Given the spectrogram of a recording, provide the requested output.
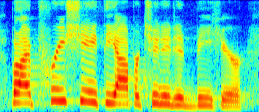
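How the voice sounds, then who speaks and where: A woman with a Southern US accent, high in pitch, with very wide pitch swings. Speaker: company president and CEO giving keynote. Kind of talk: keynote speech. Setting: stage with audience. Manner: conversational, folksy.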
